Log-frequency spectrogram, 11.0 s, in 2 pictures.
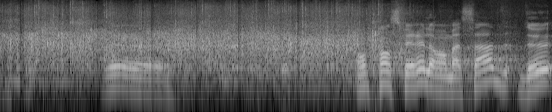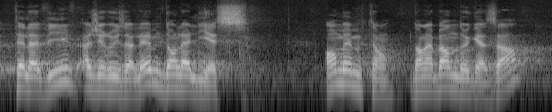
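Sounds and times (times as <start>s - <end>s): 
audience applause: 0.0s - 4.3s
speech: 1.0s - 1.9s, 3.6s - 8.1s, 8.8s - 10.8s.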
